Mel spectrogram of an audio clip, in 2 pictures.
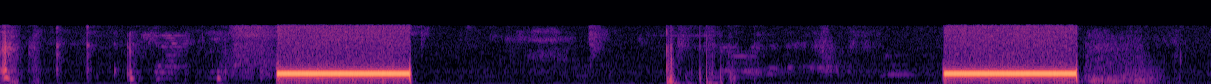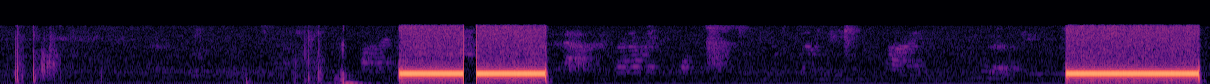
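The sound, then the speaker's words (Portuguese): A phone call rings out unanswered: four steady, mid-pitched ringback tones, each about a second long, repeating every five seconds with faint quiet between them. “Eu vou ligar pra ele do Biriri. Grave seu recado agora. The number is not answering.”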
